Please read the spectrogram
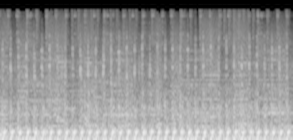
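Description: Outrigger fishing boat's engine running with a fast, even pulse, with wind rumbling on the microphone.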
